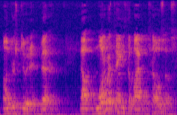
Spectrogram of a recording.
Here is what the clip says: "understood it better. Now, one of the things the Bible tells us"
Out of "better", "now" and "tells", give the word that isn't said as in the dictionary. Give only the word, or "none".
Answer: none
